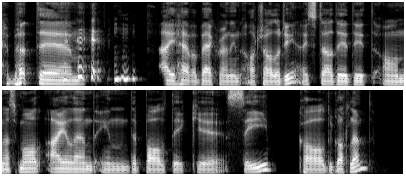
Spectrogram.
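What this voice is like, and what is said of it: Swedish accent in English. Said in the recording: “I'm ... from Sweden. So if I get some accent”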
